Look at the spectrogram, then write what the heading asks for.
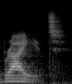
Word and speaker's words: bright: do you say it bright right do you say g and h bright like that no so gh is gone.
